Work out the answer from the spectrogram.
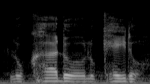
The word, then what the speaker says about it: Lucado: Is that the correct way of pronouncing it? Or Lucado? Okay. Lucado.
